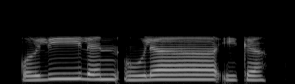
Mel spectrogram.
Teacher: Simple इजहार होगा, हम नून की आवाज़ को ज़ाहिर करेंगे। यहाँ पर हमने कोई इख्फा कोई गुन्ना नहीं करना, इसको हम इस तरह नहीं पढ़ेंगे क़लीलन उलाइका, नो।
